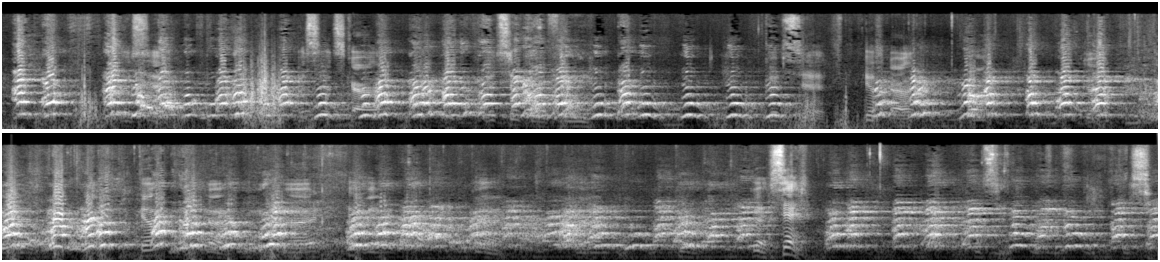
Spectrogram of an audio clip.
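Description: Several dogs at a training session bark and yip over and over. The barking is loud, close and nearly constant, with a person talking underneath.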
